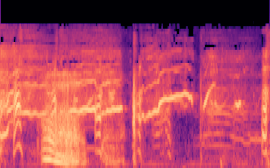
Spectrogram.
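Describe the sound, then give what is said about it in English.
A baby elephant squeals and trumpets in a run of high, wheezy, wavering cries, loud and strained, with short breaks between bursts and no talking. “He done brought a baby elephant in here.”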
